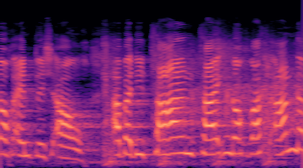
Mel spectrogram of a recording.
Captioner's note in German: Beifall bei der SPD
